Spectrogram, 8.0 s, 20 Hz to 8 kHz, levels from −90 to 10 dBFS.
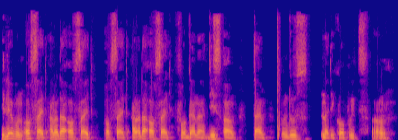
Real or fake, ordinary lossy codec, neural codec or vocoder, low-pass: real; AAC, 32 kbps; none; 7.2 kHz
